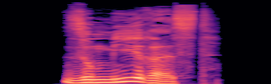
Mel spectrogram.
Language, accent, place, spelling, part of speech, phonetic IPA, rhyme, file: German, Germany, Berlin, summierest, verb, [zʊˈmiːʁəst], -iːʁəst, De-summierest.ogg
- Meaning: second-person singular subjunctive I of summieren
